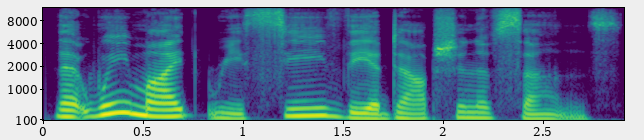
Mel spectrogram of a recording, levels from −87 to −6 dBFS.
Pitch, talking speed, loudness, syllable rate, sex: 180 Hz, 165 wpm, -16 LUFS, 4.3 syllables/s, female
